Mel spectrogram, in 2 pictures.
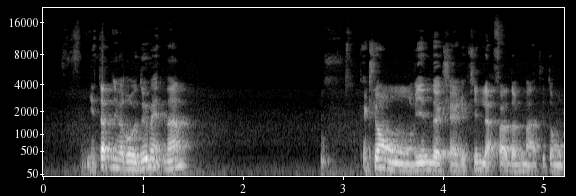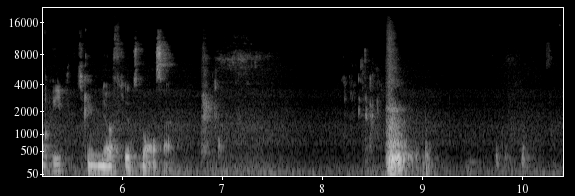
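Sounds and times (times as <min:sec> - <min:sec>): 
speech: 0:00.4 - 0:01.6, 0:02.8 - 0:06.9
liquid clicks and mouth sounds: 0:08.2 - 0:09.0
person sipping a drink: 0:08.2 - 0:09.0
person gulping a drink: 0:08.2 - 0:09.1.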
